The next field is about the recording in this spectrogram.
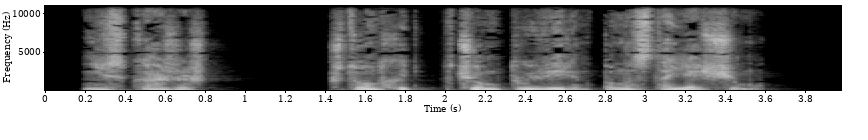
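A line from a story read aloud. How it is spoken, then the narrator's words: Quietly. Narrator (Russian): тихонько сказал Рон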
